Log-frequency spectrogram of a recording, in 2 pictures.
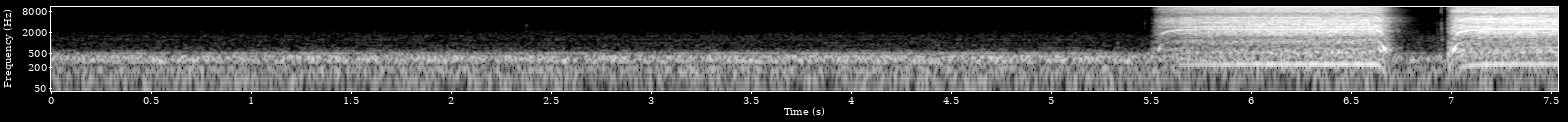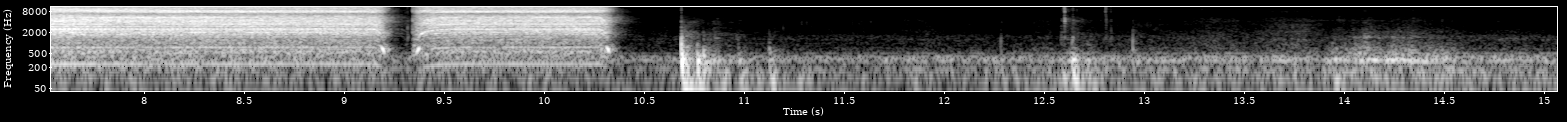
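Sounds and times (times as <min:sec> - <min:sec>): cordless drill motor whine: 0:05.5 - 0:10.4.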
